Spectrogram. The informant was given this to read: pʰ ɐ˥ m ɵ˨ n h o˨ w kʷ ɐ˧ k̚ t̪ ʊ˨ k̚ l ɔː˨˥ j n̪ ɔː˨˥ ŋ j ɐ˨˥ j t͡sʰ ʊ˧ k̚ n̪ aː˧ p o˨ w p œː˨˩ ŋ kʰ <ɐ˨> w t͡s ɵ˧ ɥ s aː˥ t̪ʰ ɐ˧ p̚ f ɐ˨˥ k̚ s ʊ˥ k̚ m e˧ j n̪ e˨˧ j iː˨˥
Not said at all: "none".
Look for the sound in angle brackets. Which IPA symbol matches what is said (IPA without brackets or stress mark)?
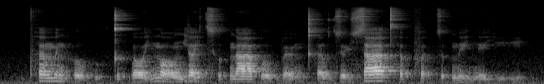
ɐ˨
